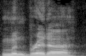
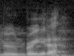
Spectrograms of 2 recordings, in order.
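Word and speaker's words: Moenbryda: She actually pronounced Moonbrita the way it looks like it's supposed to be pronounced. You mean Moonbreeder? That's the way everyone else said it.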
